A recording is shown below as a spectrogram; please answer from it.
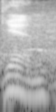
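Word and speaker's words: Ginn: I thought maybe it was Jin cuz it spelled like Jin but an extra N, but it is Gen.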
